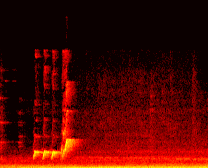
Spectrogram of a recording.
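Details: Blue-winged leafbird kept as a decoy in Bình Thuận, Vietnam. Four brisk rising whistles end on a higher slurred note. A loud low engine-like rumble runs throughout.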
